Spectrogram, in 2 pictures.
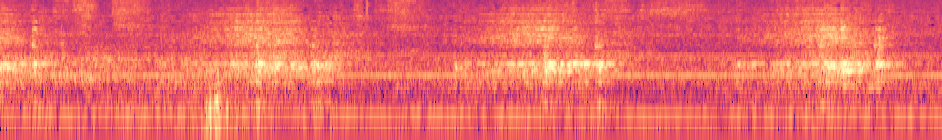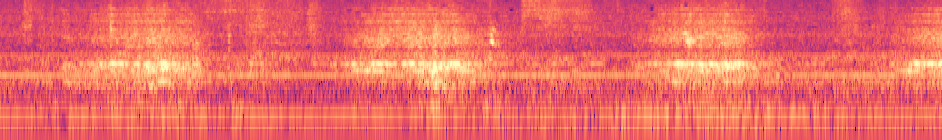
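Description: Water splashes and gurgles through a pipe.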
